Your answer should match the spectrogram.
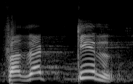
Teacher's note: فذکر، ماشاءاللہ زال کی ادائیگی زا سے نہیں بدلنا چاہیے، کاف کو باریک رکھیں گے، را باریک رکھیں گے، کیوں را ساکن سے پہلے زیر آ گئی۔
